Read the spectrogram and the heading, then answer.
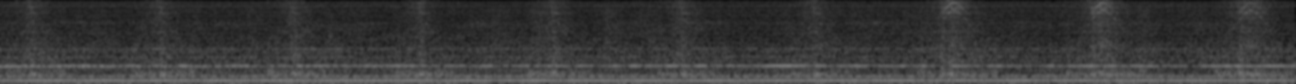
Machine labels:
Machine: slide rail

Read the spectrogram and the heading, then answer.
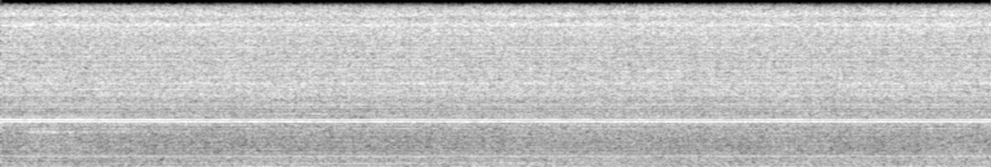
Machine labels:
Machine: pump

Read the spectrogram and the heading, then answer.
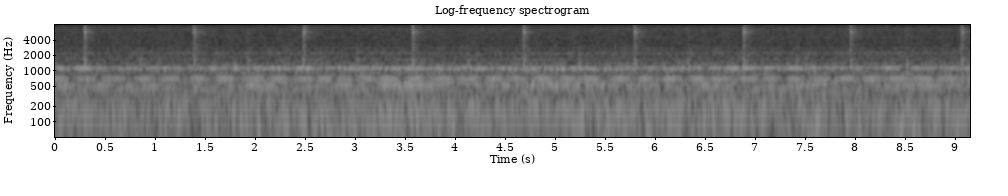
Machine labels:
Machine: valve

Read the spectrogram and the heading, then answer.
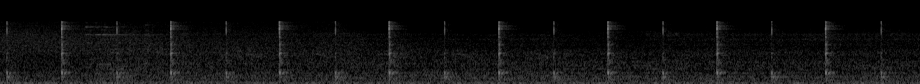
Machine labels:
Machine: valve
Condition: normal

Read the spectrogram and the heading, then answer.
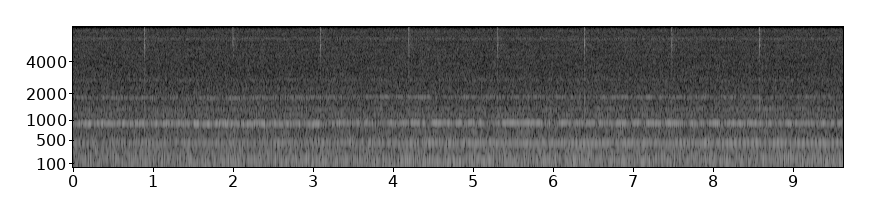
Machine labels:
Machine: valve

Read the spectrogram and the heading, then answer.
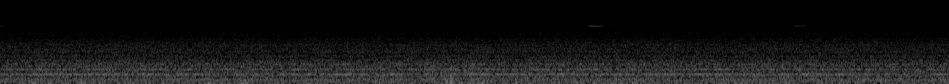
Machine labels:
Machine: fan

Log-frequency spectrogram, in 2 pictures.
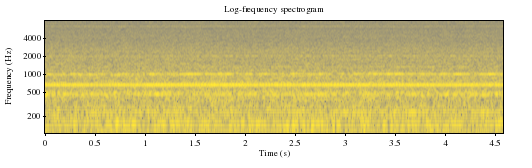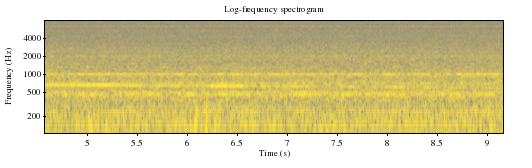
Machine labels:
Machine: fan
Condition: normal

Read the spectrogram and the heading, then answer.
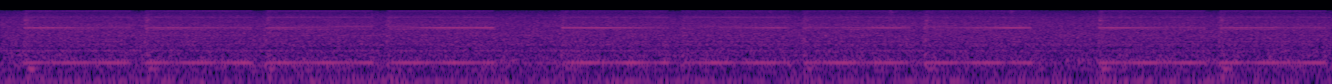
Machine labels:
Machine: slide rail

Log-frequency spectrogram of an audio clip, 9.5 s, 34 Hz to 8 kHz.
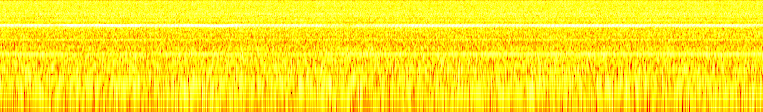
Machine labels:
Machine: pump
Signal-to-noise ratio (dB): 6 dB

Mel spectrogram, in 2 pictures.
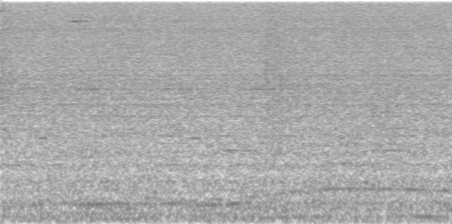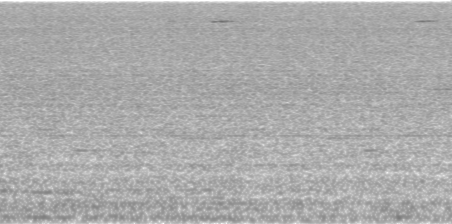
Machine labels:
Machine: fan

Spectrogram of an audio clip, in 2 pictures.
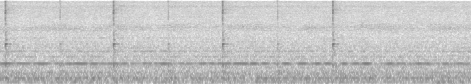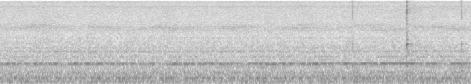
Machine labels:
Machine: valve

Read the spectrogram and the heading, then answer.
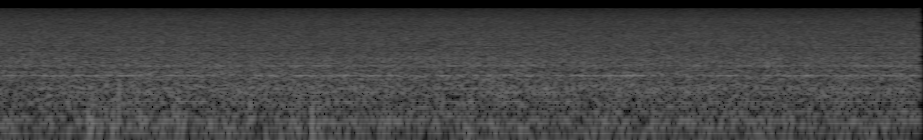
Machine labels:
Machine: fan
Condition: normal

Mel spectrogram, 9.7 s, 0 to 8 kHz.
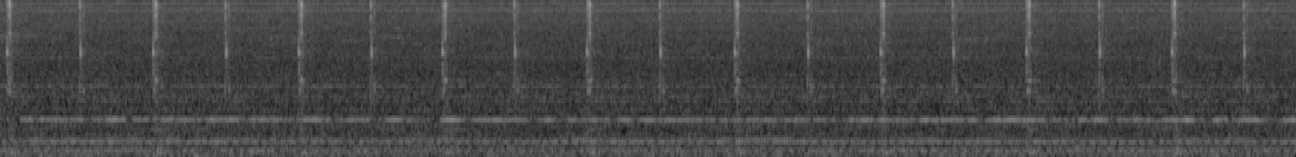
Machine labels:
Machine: valve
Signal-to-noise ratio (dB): -6 dB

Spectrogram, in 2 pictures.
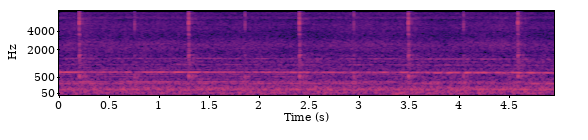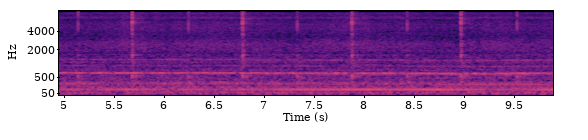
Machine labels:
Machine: valve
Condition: normal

